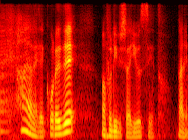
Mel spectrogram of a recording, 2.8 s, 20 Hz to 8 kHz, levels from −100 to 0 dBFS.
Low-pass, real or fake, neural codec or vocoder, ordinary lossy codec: 7.2 kHz; fake; codec, 16 kHz, about 1 kbps, DyCAST, with the encoder's durations; none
